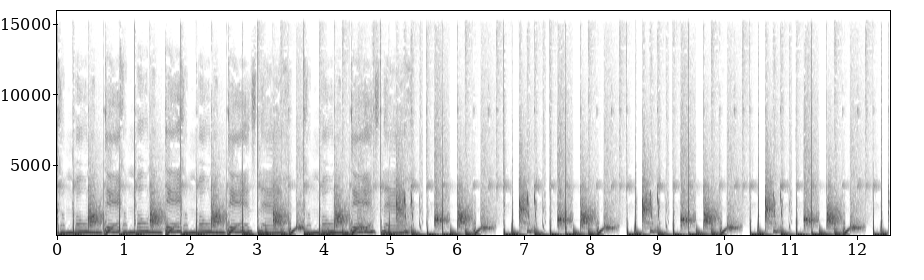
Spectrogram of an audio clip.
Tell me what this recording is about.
coming dance
a song for dance
120bpm, beat, break, breakbeat, distorted, drum, funk, hip, hop, loop, sfx, trace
